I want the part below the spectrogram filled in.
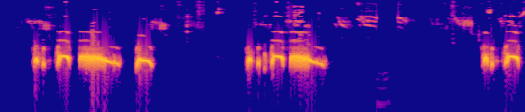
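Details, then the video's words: Female spotted dove cooing to stimulate males to coo: a clipped phrase of two or three short hoots followed by a longer, slightly falling coo, repeated about every three seconds, clean with no background sounds. "Tiếng cu mái gáy cực hay siêu kích bổi mới nhất | chim cu gáy mái thúc bổi kích trống gáy hiệu quả"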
